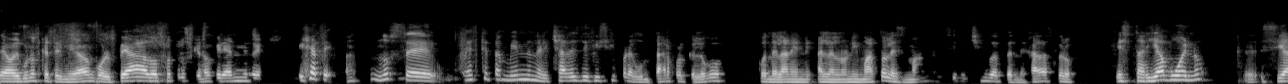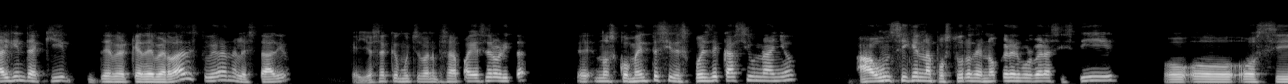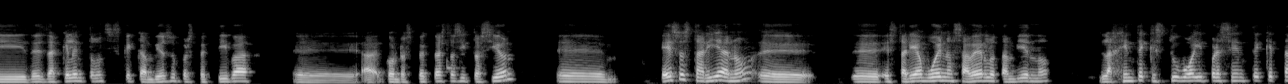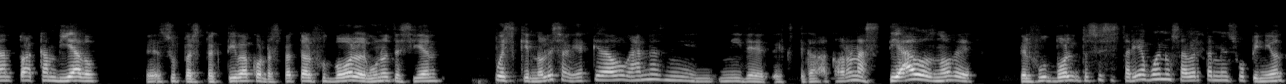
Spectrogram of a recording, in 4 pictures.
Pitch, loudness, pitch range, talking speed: 155 Hz, -19 LUFS, 130-175 Hz, 175 wpm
